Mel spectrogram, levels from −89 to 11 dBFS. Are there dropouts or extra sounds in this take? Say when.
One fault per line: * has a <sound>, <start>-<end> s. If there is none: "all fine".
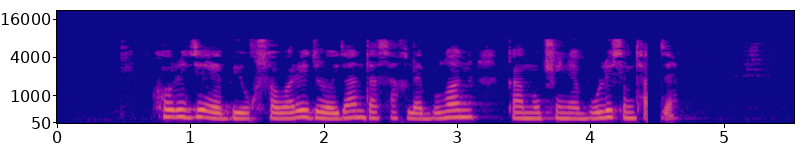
* has a dropout, 4.4-4.5 s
